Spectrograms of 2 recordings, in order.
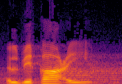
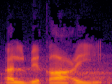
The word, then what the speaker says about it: البقاعي: البقاعي بعض الناس وكثير من الناس ينطق اسمه بالبقاعي بضم الباء، وهو غلط، نسبة إلى البقاع، البقاع في لبنان، هو لبناني رحمه الله برهان الدين، هو لبناني من لبنان، من أرض يقال لها البقاع بجوار بيروت.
